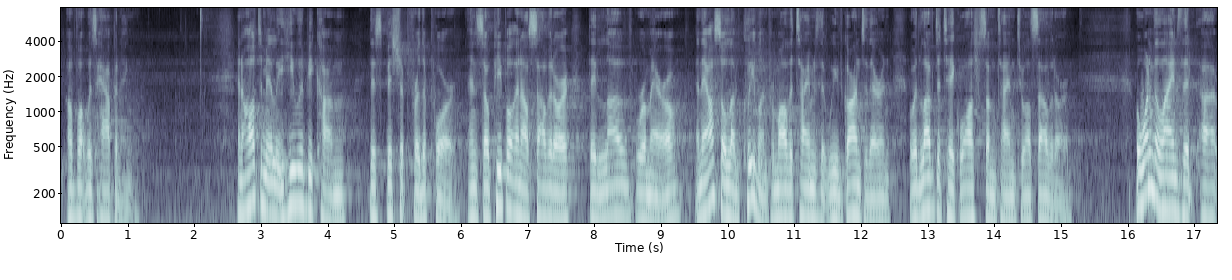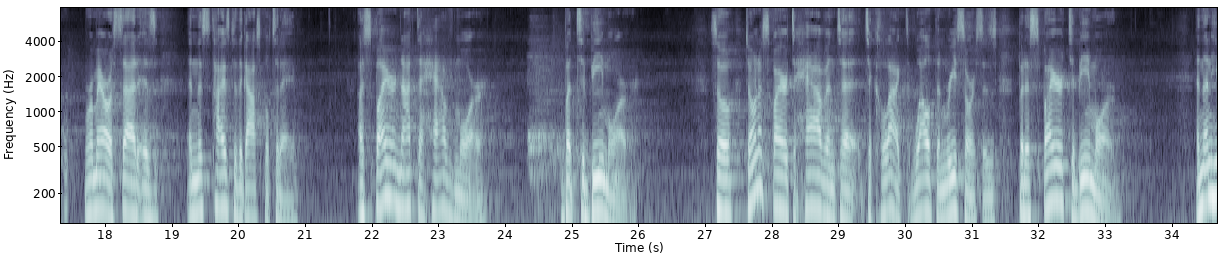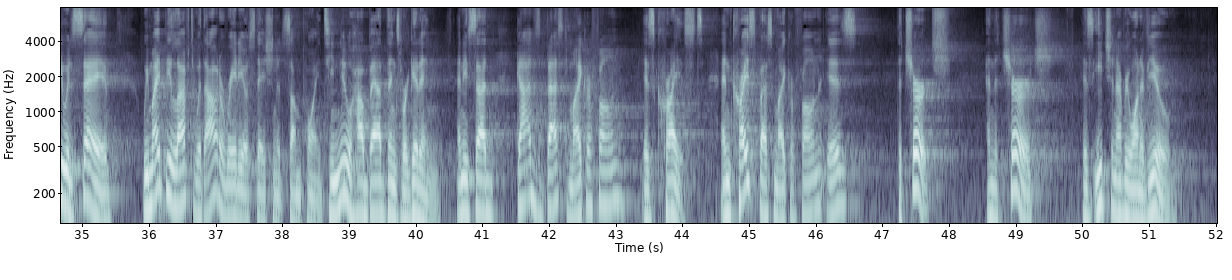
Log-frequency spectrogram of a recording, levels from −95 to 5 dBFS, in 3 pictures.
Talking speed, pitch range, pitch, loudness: 160 wpm, 100-130 Hz, 110 Hz, -14 LUFS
